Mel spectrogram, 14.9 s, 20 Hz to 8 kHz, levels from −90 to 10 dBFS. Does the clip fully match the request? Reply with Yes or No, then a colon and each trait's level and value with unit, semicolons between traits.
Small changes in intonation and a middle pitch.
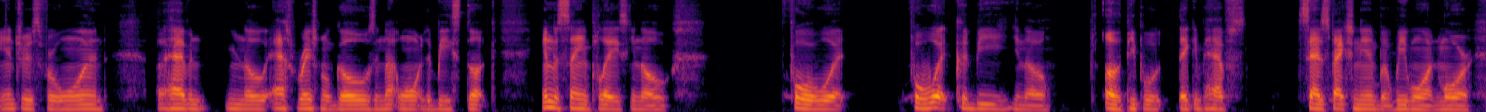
No: narrow, 1.7 semitones; low, 115 Hz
